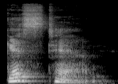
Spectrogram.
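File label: "gestern", German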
